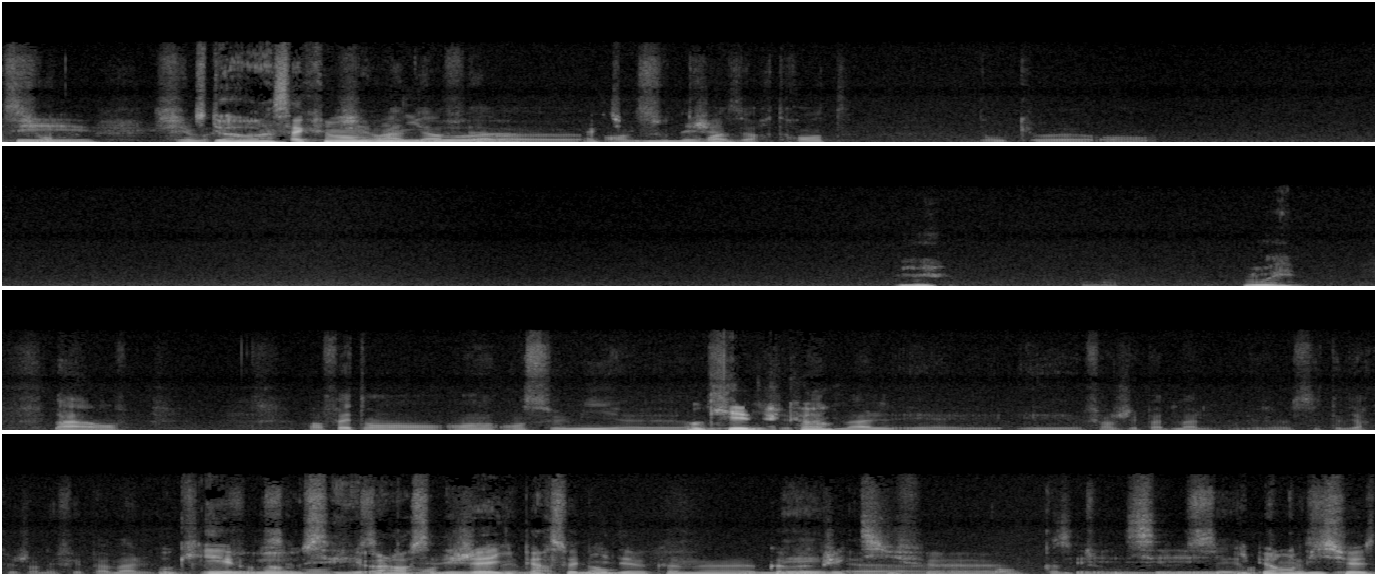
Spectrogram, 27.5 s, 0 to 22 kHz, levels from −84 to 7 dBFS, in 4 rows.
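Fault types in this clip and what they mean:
Nothing to flag here: the speech comes through without any audible technical faults.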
